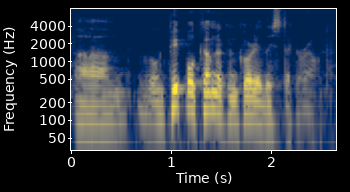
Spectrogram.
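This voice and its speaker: Older man, Midwestern American accent, low voice, broadcaster chatting in an interview, modest, measured, wordy. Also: animated, vocal fry, dark tone. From small-town upper Midwest, United States. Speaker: radio play-by-play broadcaster, interview guest. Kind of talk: casual interview chat.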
